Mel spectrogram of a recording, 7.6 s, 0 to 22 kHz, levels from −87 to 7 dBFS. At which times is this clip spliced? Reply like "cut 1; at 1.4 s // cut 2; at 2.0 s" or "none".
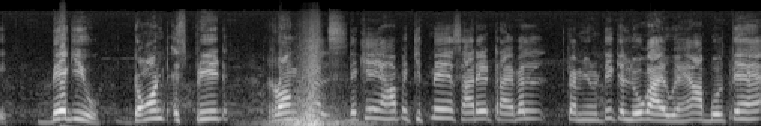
cut 1; at 3.4 s

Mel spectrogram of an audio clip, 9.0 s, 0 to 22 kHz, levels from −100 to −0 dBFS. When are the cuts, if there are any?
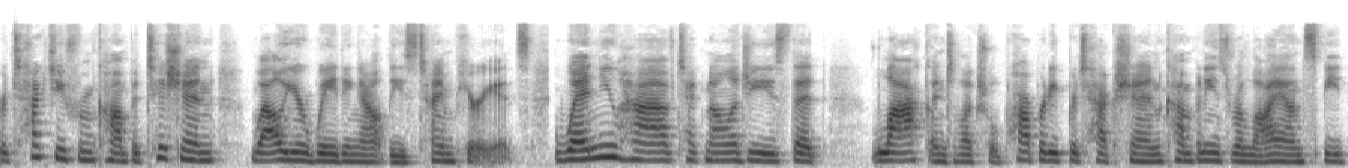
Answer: cut 1; at 3.6 s // cut 2; at 6.2 s

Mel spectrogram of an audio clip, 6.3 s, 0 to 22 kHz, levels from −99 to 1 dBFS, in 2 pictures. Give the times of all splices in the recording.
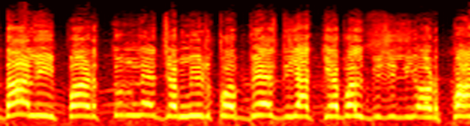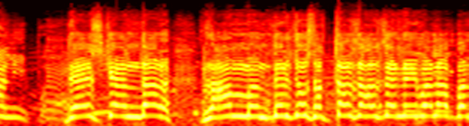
cut 1; at 3.4 s

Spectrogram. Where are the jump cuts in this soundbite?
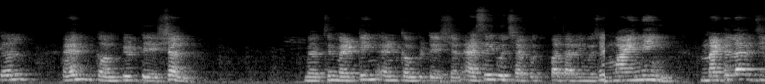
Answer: cut 1; at 6.1 s

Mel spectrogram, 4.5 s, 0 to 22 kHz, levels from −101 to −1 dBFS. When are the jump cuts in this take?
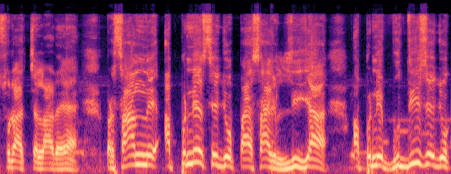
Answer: none

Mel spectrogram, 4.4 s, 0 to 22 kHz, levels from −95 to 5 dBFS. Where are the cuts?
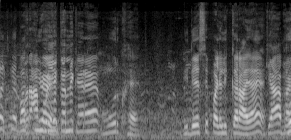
cut 1; at 1.1 s

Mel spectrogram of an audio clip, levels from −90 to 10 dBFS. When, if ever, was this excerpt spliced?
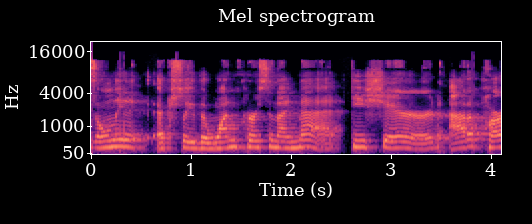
cut 1; at 2.5 s

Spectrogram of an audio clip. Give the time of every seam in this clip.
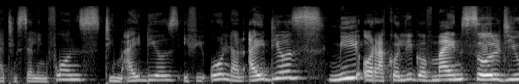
none

